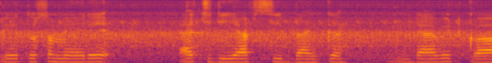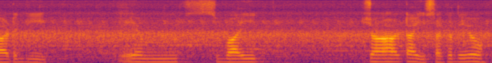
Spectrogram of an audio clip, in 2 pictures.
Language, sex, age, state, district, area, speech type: Dogri, male, 18-30, Jammu and Kashmir, Jammu, rural, read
